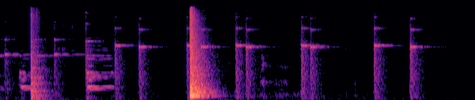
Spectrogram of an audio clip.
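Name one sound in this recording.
A piano plays sparse, single notes.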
